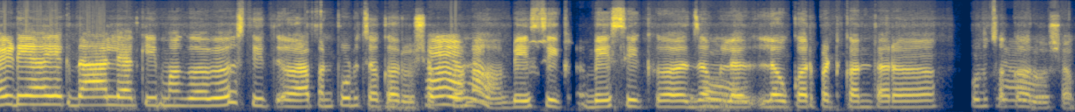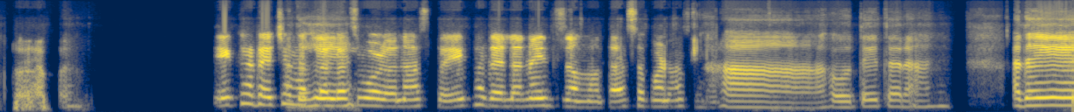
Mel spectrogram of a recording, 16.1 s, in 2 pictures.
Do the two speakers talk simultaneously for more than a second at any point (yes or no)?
no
